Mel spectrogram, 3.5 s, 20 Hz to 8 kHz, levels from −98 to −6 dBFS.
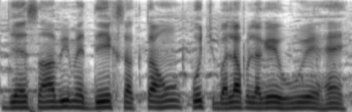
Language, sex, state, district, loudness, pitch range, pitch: Hindi, male, Madhya Pradesh, Bhopal, -15 LUFS, 140-155 Hz, 150 Hz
